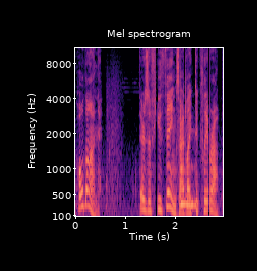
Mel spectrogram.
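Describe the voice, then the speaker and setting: An actor playing an analytical, matter-of-fact companion in a video game, measured and probing. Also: male voice, high-pitched, big pitch swings. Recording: game music under the voice.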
